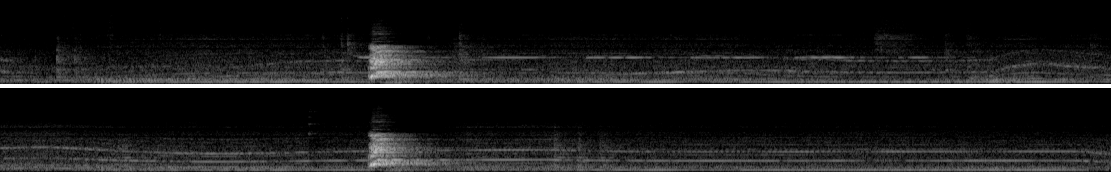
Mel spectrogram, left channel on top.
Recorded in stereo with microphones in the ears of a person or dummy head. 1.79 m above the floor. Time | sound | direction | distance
3.7 | a dog barking | 40° right (ahead or behind) | 1.7 m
